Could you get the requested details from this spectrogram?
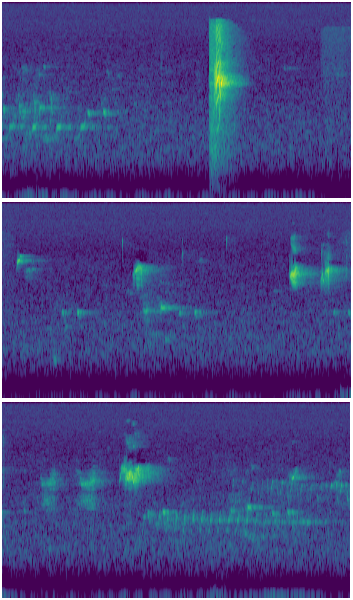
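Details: White-breasted robin from south-western Western Australia, a bird of wetter forest: scattered short high chirps and thin notes, one sharp loud click, ending in a fast descending trill of ticking notes, in an otherwise quiet setting.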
